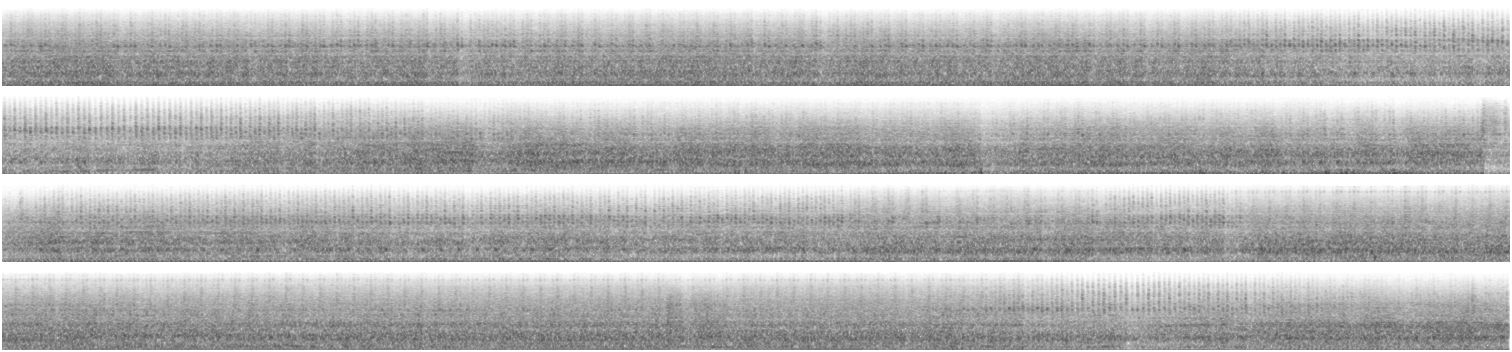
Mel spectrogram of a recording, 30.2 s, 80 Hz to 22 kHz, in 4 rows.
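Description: Massey-Harris 333 row-crop tractor engine running steadily, its note shifting a few times as the tractor drives off across the field and back.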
